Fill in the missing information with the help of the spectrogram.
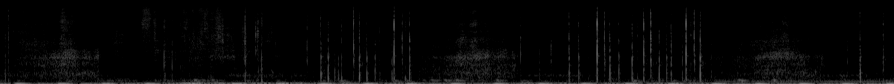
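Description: Long nails scratch and tap a blue hardcover book with a paper dust jacket, first on the cover while it is held tilted, then on the spine after it is turned. Soft, rasping scratches swell and fade in a steady rhythm, broken by quick, sharp, dry taps that stop without ringing.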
